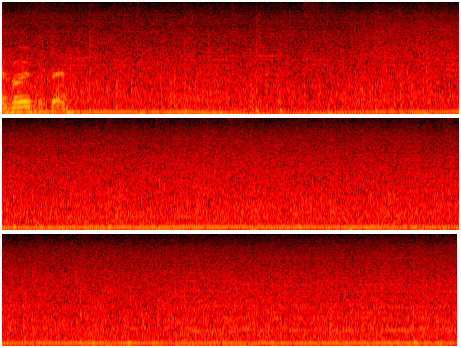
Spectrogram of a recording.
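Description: A motorboat engine hums steadily.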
